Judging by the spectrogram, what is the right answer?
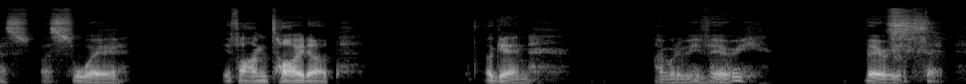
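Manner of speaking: slow, breathy, whispered mumble under the breath. Game master voicing Lockhart with a sigh before he looks down, Lockhart mumbling to himself. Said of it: "he's got to mumble to himself".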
